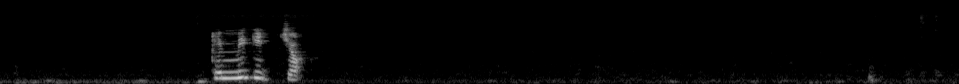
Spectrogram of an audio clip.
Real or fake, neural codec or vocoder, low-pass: real; none; 10.8 kHz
